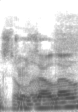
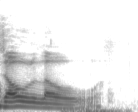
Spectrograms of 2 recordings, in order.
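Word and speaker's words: Xolo: How do you pronounce his name? Like Zolo. Zolo.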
